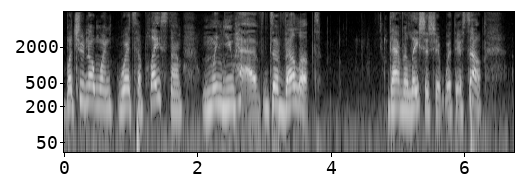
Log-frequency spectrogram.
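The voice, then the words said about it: Sick-sounding, strained voice. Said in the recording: “Excuse my voice. I am just recovering over a cold”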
